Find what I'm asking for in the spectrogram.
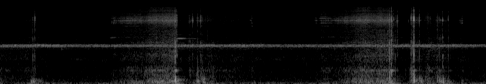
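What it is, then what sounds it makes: Kinetic sand being cut. A large steel kitchen knife slices repeatedly through a solid, packed, flattened slab of pink kinetic sand with an imprinted pattern on a white surface, cutting thin strips that crumble. Each cut is a soft, bright, hissing scrape that swells and ends in sharp little clicks, over a steady faint high tone near 2.4 kHz.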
